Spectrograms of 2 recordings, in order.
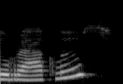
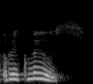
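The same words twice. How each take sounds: First: Recluse with the first syllable like "rack"; British pronunciation. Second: Recluse stressed on the second syllable; alternative pronunciation. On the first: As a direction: say recluse as RACK-loos, rising at the end. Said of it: "in Britain, they would say". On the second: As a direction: say recluse as ri-KLOOS. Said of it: "they would say recluse or recluse". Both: Shown as a demonstration.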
